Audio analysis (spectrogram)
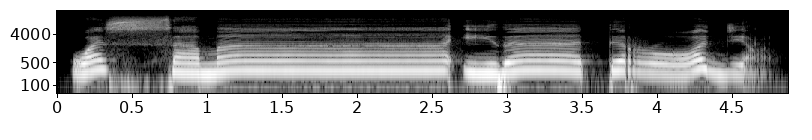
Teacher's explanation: Kemudian pada kata roj, di situ ada huruf ja, maka huruf ja di situ ialah salah satu huruf qalqalah, maka kita membacanya dengan dipantulkan.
